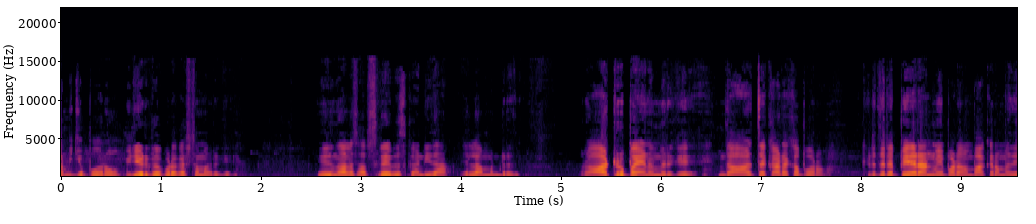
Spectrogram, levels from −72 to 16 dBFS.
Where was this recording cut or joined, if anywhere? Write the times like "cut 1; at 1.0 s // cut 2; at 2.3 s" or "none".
cut 1; at 0.7 s // cut 2; at 5.3 s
